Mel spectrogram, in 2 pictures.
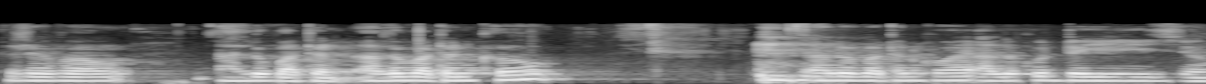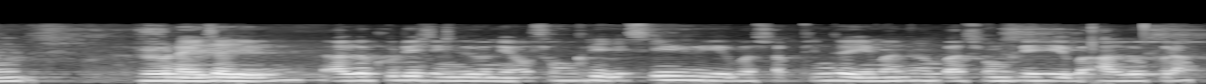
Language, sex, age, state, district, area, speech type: Bodo, male, 30-45, Assam, Chirang, rural, spontaneous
